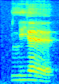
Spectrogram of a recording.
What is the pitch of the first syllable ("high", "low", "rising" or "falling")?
falling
